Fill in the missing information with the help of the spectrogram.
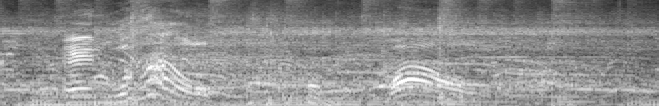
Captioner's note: crowd chatter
